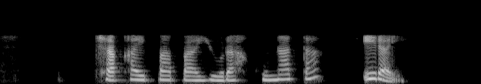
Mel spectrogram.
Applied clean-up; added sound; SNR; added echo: none; none; none; none.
